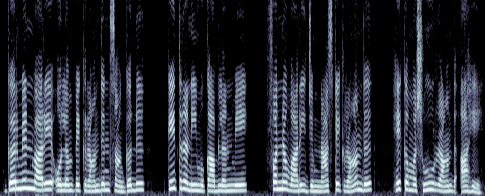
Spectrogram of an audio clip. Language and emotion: Sindhi, neutral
